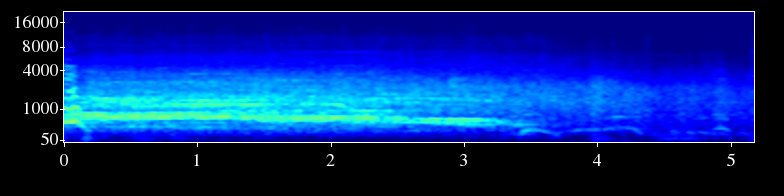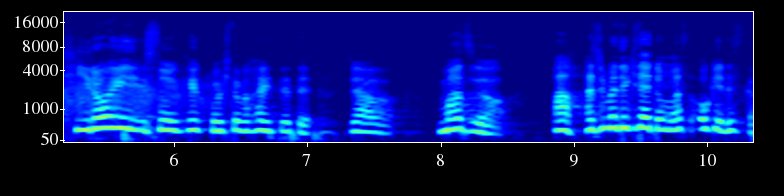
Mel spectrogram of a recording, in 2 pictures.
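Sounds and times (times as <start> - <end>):
audience applause: 0.0 - 6.4
speech: 5.2 - 10.3.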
